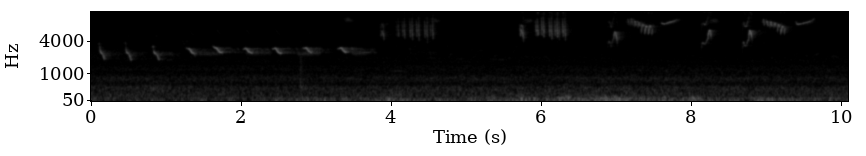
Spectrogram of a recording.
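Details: Song thrush summer song from West Cornwall, England: one short whistled note repeated about eight times in steady rhythm, then sharper, higher repeated phrases and brief scratchy notes, with gentle background hiss.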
